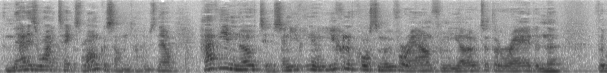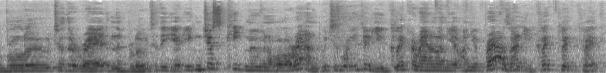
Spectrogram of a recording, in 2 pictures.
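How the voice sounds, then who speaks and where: A man's voice: a little high, expressive, fast, few pauses, fairly bright tone. A middle-aged man performing as a kids' party magician, with playful patter that coaxes the young audience along with questions. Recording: roomy, distant mic, faint noise.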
